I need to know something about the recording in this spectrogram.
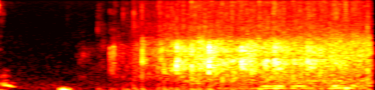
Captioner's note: applause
